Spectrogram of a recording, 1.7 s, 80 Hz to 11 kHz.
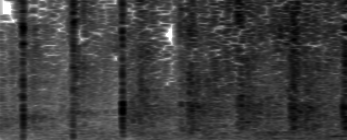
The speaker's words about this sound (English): There are 10 marriages in this age group every year for Samchenu. So let's offer a clap of applause for this great organization.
